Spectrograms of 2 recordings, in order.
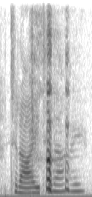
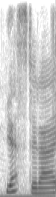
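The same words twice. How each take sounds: First: "Today" said as "to-die", Australian vowel; mock Australian "to-die" for today; playful Australian "Today, today" said as "to-die"; Australian accent. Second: Said in the usual way. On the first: Shown as a demonstration. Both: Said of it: "Unless I do today".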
